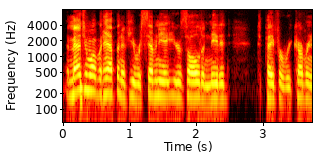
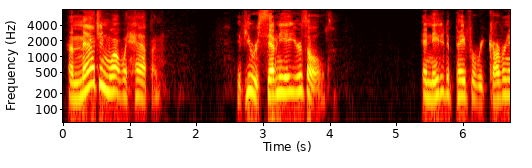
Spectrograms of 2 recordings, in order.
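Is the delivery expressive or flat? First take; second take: flat; expressive. First: It is said flatly, without inflection or emphasis. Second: It is said expressively, with inflection and emphasis. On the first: The speaker calls it wrong. "I didn't use voice inflection. I didn't put emotion into it. I didn't emphasize any words" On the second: The speaker calls it right. "what if I said it this way?"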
